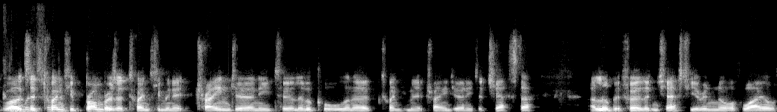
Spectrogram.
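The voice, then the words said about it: Non-Australian English accent. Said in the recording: “you're the only outsider with an accent in the family”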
